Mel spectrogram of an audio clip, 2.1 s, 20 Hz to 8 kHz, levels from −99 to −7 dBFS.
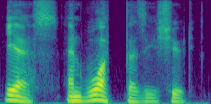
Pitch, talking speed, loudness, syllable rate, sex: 115 Hz, 170 wpm, -21 LUFS, 3.5 syllables/s, male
